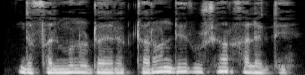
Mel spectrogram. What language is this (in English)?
Pashto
